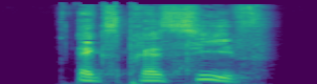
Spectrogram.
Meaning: expressive
- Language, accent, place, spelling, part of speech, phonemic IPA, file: German, Germany, Berlin, expressiv, adjective, /ɛkspʁɛˈsiːf/, De-expressiv.ogg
